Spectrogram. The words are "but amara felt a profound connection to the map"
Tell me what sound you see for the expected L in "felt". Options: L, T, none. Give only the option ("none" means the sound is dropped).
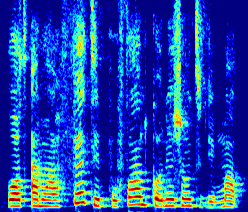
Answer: none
